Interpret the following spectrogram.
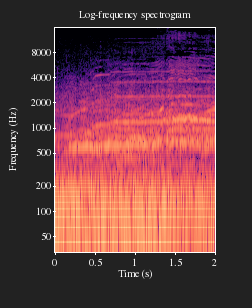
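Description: Loud, low rumble of a Starship Super Heavy booster's 33 Raptor engines climbing after launch, heard from a distance. High wavering, gliding tones sound over it.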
